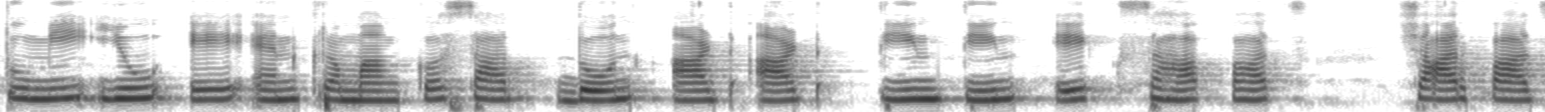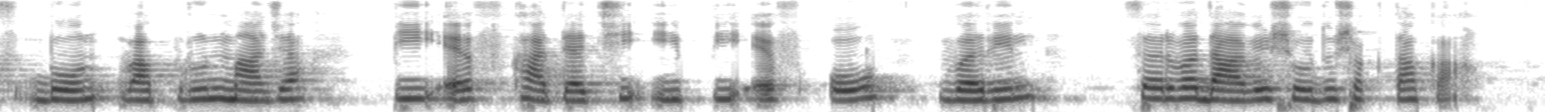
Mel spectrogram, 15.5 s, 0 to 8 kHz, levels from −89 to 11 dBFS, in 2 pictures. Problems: background sounds at intervals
